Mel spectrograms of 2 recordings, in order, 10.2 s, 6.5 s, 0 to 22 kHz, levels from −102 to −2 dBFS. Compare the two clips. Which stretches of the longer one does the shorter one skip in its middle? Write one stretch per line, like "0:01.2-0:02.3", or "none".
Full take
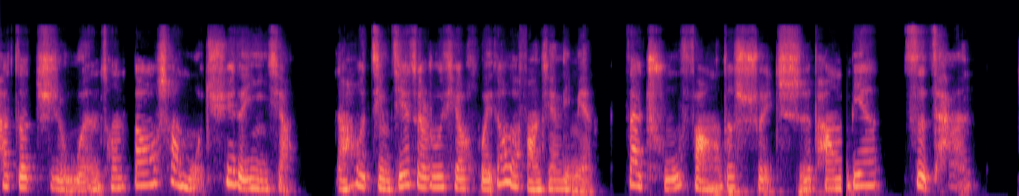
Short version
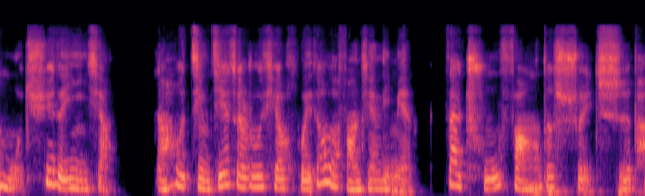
none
